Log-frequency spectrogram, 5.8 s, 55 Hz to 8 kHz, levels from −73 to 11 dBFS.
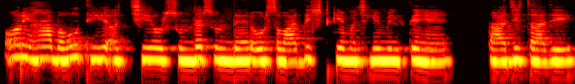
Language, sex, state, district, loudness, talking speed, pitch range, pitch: Hindi, female, Uttar Pradesh, Etah, -14 LUFS, 145 wpm, 220-235 Hz, 225 Hz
